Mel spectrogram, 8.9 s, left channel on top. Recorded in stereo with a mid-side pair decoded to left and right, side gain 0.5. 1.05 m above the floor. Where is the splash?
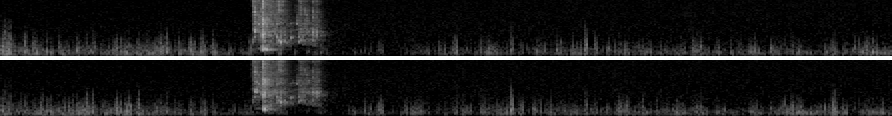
25° left, 2.5 m.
